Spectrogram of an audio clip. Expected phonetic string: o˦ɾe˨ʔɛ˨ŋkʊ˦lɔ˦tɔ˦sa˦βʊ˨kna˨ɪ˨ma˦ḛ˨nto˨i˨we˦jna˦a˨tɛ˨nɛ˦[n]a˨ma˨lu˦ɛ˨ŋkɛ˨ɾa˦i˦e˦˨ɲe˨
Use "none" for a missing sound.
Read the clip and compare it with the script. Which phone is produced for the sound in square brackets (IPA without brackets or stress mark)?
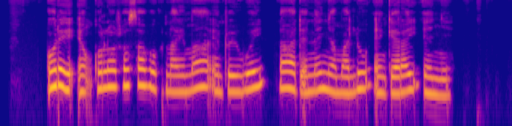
ɲ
